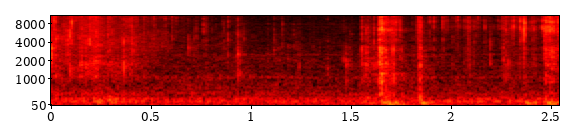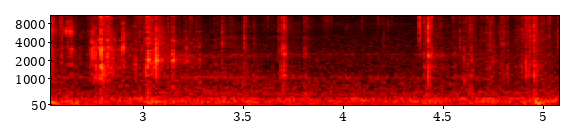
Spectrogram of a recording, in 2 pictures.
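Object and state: Dry soap bar, scraped.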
